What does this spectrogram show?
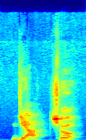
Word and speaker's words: ghiaccio: Ghiaccio, ice. Ghiaccio, ice. Be careful because if you don't pronounce G as a hard sound like G, it would be ghiaccio, that it's a verb and means lie down.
